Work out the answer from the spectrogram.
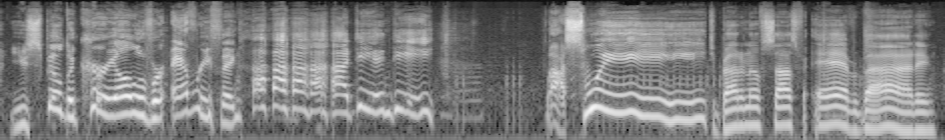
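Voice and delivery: very high, loud hammed-up dungeon master voice; goofy game master. Player narrating curry spill as a hammy game master, high and loud. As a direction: ham it up like a giddy game master narrating a fumble. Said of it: "It's like a D and D game".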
